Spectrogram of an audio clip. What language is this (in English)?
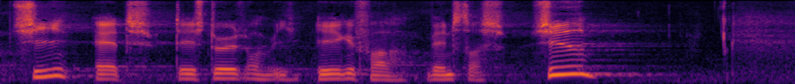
Danish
